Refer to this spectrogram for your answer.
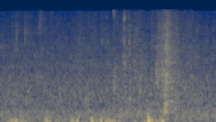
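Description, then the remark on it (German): Indian Ocean water at the Maldives sloshes and laps in uneven, low rumbling surges, with a brighter wash of spray around the middle, all under a steady hiss of wind. No one speaks. “Du hörst also gerade den Indischen Ozean.”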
